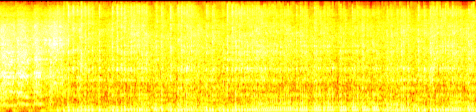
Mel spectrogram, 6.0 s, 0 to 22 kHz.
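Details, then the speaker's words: Honda Integra DC2 engine running after a new starter kit, with the intake not hooked up and several vacuum leaks: idle hunts and stumbles, pulsing up and down instead of holding steady. Rough idle from vacuum leaks. "runs doesn't idle right because there's just a lot of stuff going on you know the lot of vacuum leaks one here one there"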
